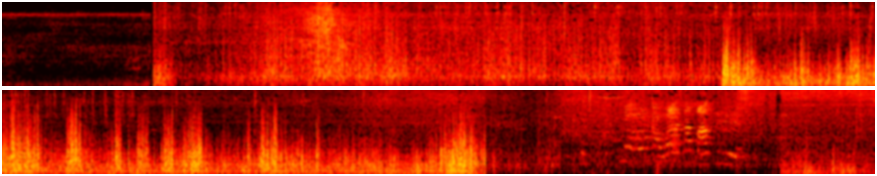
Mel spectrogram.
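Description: Wind buffeting the microphone of a camera carried on a moving bicycle: a rough rushing noise that grows loud about eleven seconds in and drops off suddenly about twenty seconds in.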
